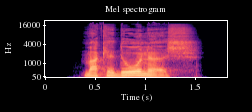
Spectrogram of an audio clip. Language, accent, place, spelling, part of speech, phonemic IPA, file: German, Germany, Berlin, makedonisch, adjective, /makeˈdoːnɪʃ/, De-makedonisch.ogg
- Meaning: Macedonian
